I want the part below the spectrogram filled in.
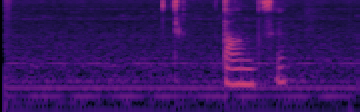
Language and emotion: Russian, neutral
